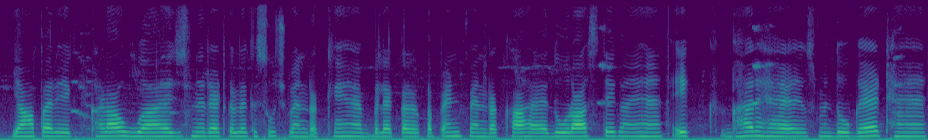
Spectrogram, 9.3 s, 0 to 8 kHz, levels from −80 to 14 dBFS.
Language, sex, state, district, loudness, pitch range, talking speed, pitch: Hindi, female, Bihar, Jamui, -22 LUFS, 225-235 Hz, 205 wpm, 230 Hz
